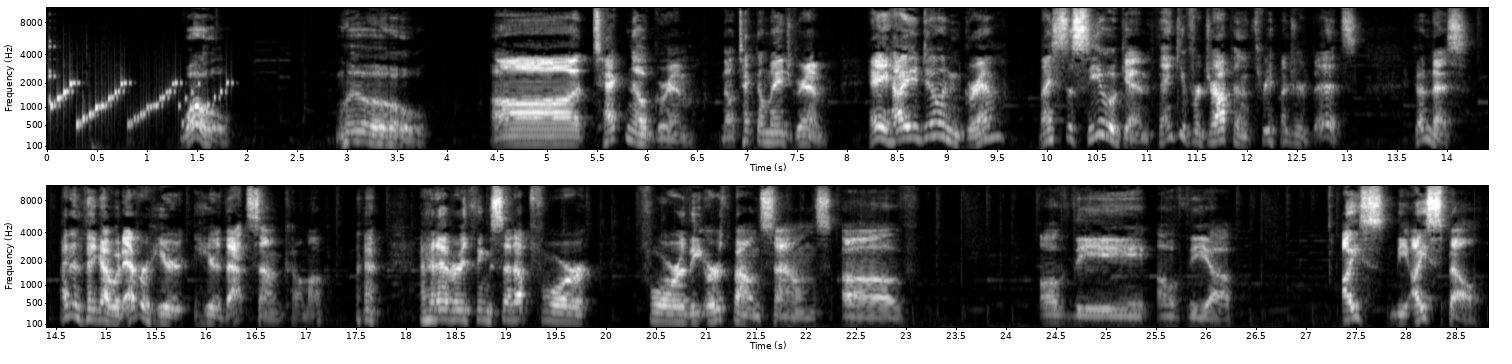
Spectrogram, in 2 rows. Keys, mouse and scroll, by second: 1.4 ctrl+s.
